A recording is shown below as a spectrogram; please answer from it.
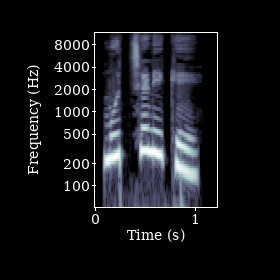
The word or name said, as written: ಮುಚ್ಚಣಿಕೆ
